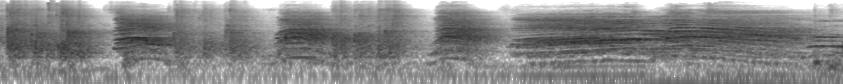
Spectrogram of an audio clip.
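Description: A group of primary school children shout and clap together in bursts of a rhythmic spirit clap, then break into sustained cheering and chanting, loud and close.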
